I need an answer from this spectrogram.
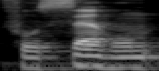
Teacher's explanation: سین کو باریک سیٹی سے ادا کرنا ہے ، ہم ہا کو واضح نکالیں، میم ساکنہ کا یہاں اظہار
